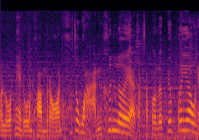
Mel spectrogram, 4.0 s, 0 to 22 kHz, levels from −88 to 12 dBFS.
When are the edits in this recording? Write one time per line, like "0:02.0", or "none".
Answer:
0:01.3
